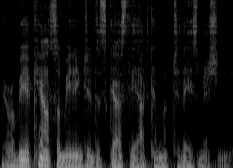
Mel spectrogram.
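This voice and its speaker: A man's voice: fairly low pitch, fairly even intonation, fast talker, darkish tone, lightly acted. A man playing a stern military admiral, speaking with clipped authority in a dramatic scripted scene. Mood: grave, probing. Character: stern, commanding male admiral running covert operations.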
